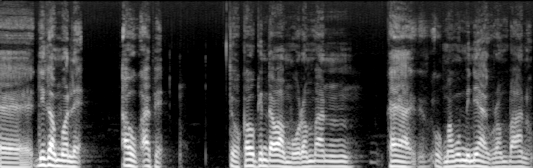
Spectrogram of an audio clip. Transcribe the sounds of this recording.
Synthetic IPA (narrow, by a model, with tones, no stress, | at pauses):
di˦ka˨mo˨le˨ | a˦wu˨ka˦pe˨ | to˨ka˦u˦k̬i˦nda˦wa˨mu˨ɾo˦mba˦n˦ | ka˦ja˨u˨kma˨˦mu˦mi˨ni˦ja˨u˨ɾo˦mba˦nu˨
